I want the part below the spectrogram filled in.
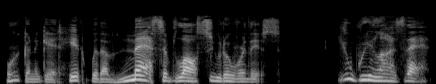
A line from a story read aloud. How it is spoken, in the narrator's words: He kept his voice low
